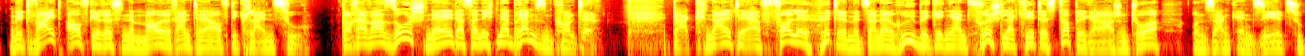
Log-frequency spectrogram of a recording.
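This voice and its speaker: A man's voice: lowish voice, dry recording, studio quality. A man narrating a comic fairy tale in a playful storyteller's voice, addressing children.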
